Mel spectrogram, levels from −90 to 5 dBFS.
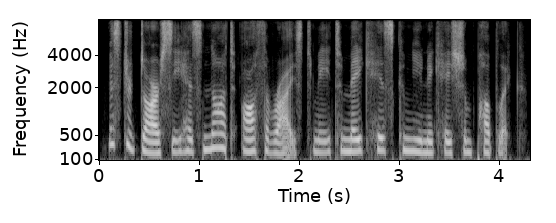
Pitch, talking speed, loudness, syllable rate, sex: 215 Hz, 155 wpm, -20 LUFS, 4.9 syllables/s, female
